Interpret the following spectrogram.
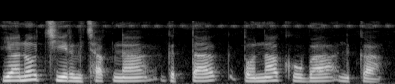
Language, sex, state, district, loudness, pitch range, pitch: Garo, male, Meghalaya, West Garo Hills, -16 LUFS, 155-180 Hz, 165 Hz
